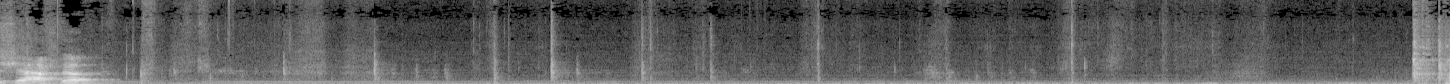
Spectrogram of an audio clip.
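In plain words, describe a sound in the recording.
Metal parts click and tap as a tool is worked on a brake hub.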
